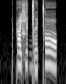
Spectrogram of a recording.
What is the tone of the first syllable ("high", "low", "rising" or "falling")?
high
